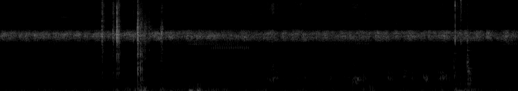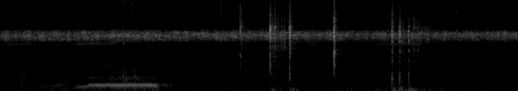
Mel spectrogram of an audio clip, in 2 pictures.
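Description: Sticks of wood knock against a metal stove as they are fed in.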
